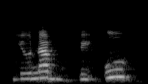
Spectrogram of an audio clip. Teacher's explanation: तो हमने वाव तो नहीं पढ़ना, खाली हम हमजा पढ़ेंगे।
